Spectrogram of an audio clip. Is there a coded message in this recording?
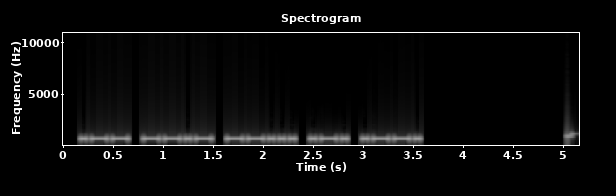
Yes: Morse code from 0.2 to 3.6 s, heard as a keyed tone, about 22 wpm, 700 Hz. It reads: WQ7RP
